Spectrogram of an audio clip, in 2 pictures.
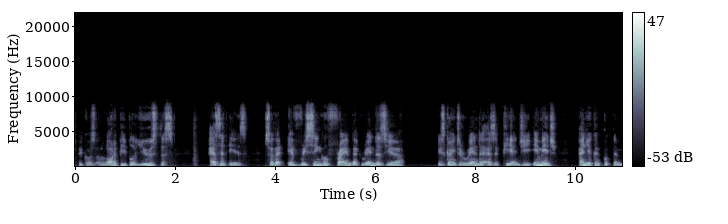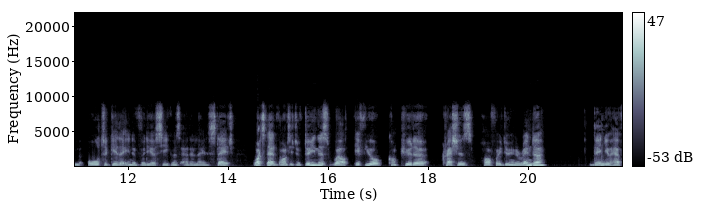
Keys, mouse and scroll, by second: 12.8-13.7 scroll up 2, 13.7-15.8 scroll up 1, 15.8-16.7 scroll up 1.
